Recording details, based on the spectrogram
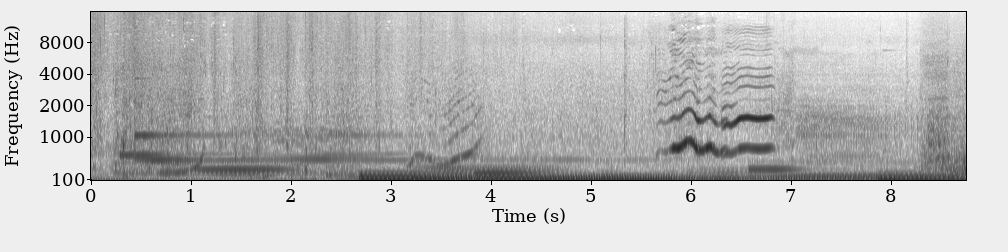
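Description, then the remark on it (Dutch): A deep, loud rumble of churning water surges in, with sliding, warbling whale-like calls rising above it, as a large whale unexpectedly breaks out of the waves with a lot of noise. “Maar dan komt er onverwachts een grote walvis met veel kabaal uit de golf tevoorschijn.”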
